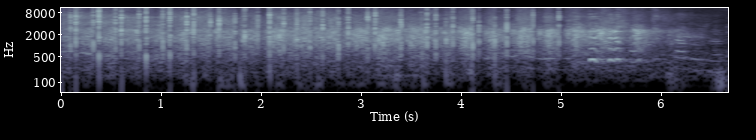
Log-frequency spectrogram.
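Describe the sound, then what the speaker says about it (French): A room full of people clapping, fairly soft and distant, with sharp individual claps standing out and some voices murmuring beneath, fading toward the end. "Mais je propose de l'applaudir."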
